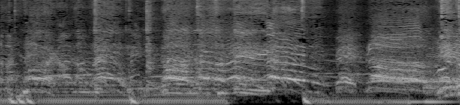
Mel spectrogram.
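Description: Loud live band music with heavy bass and drums under the vocals, and a crowd shouting and singing along. The bass cuts out for about a second partway through.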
